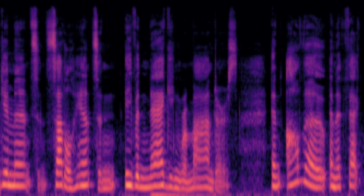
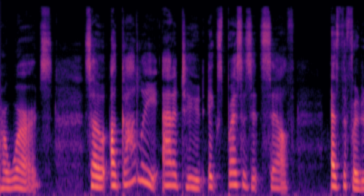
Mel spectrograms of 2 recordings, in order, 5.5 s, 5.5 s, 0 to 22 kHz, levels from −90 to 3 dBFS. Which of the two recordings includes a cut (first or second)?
first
